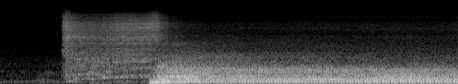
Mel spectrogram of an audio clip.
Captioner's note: car starts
